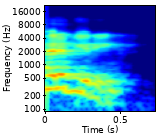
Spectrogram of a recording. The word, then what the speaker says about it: Huda Beauty: Huda Beauty, is that how it's pronounced? – Yeah, Huda Beauty.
